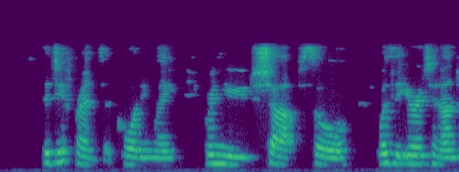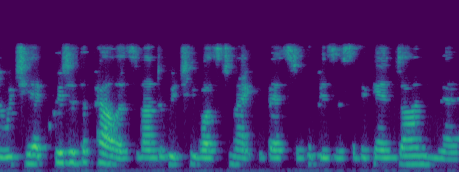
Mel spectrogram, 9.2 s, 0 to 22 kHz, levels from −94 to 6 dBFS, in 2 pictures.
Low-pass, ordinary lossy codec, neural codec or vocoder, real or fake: 7.2 kHz; Opus, 32 kbps; none; real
